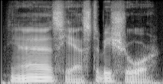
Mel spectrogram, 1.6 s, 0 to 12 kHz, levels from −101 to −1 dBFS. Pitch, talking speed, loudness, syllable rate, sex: 85 Hz, 185 wpm, -16 LUFS, 3.5 syllables/s, male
